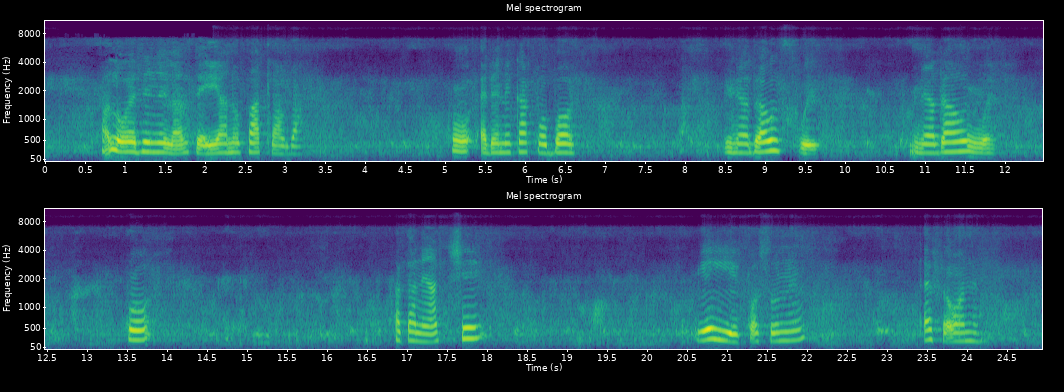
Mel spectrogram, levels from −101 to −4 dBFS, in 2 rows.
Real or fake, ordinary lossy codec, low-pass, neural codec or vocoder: fake; Opus, 32 kbps; 7.2 kHz; codec, 16 kHz, 2 kbps, X-Codec, WavLM features, trained on Multilingual LibriSpeech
